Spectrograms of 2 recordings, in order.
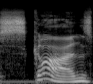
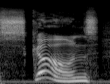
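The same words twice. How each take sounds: First: It is said with a British pronunciation. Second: It is said with an American pronunciation. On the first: "if you talk to somebody from the U K, they're probably going to say" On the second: "that is the American pronunciation"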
